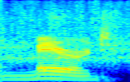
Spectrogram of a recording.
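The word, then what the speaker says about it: Merteuil: Catherine Meritwheel? Cruel Intentions? – You don't pronounce the L for sure. – Meritwheel. – Melt. – Yeah, Merit.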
